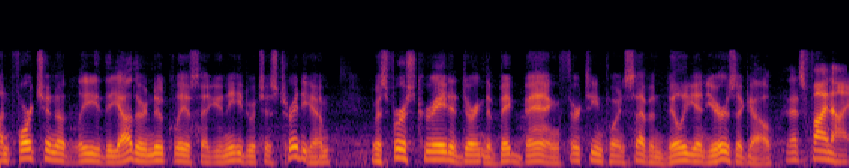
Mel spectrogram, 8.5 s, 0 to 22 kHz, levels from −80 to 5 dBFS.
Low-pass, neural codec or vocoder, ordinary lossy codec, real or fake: 7.2 kHz; codec, 16 kHz, 0.8 kbps, ZipCodec; MP3, 64 kbps; fake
